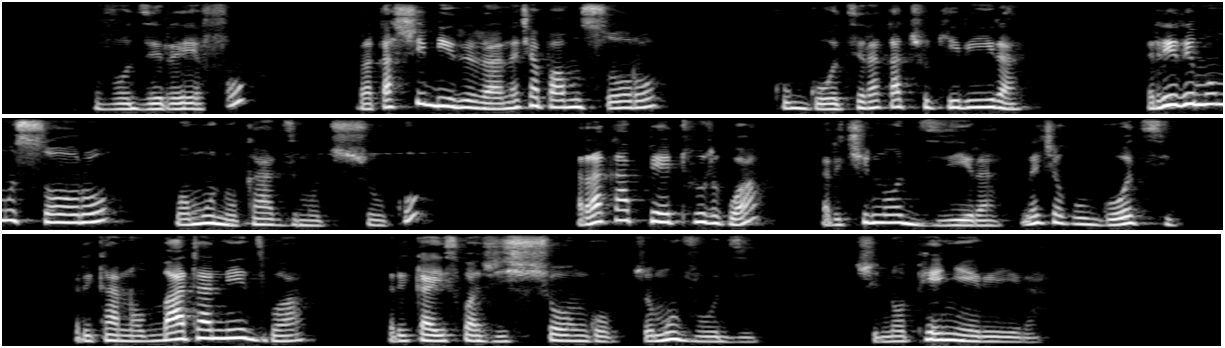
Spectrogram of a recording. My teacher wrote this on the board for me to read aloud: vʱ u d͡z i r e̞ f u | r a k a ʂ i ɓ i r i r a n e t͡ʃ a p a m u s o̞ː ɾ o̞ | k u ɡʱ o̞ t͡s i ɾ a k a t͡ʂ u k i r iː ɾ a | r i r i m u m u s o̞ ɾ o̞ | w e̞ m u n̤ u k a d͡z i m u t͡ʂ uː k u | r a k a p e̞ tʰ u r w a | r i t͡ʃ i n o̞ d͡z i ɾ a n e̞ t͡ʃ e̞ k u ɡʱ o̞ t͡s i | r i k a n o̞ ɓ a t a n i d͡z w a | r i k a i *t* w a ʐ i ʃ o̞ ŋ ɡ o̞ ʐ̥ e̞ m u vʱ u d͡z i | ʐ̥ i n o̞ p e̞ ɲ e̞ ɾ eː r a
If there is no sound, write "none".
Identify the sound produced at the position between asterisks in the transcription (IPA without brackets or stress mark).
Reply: s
